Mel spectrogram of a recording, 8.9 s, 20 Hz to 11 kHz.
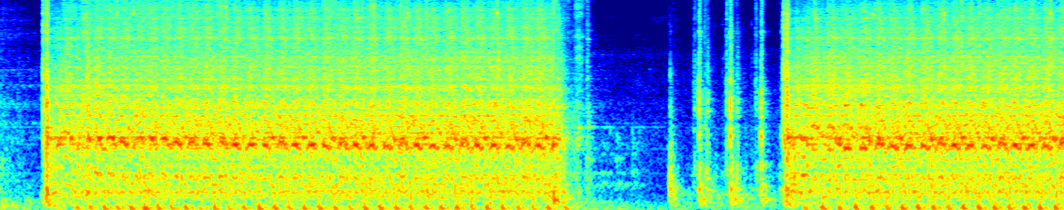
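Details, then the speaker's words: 1962 Vauxhall Victor first start after sitting 25 years, carburetor rebuilt and electrical connections redone: engine catches and runs unevenly with a lumpy pulse, sputters and nearly dies, then picks up rough as it runs out of gas. "that's it out of gas but there we go sitting for 25 yeah 25 years"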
